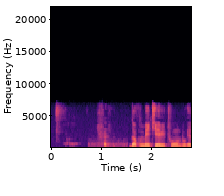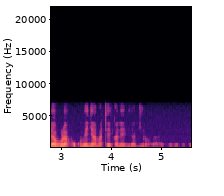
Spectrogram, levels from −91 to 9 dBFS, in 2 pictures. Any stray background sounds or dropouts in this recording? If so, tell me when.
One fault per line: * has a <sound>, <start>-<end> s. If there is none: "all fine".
* has a laugh, 0.9-1.3 s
